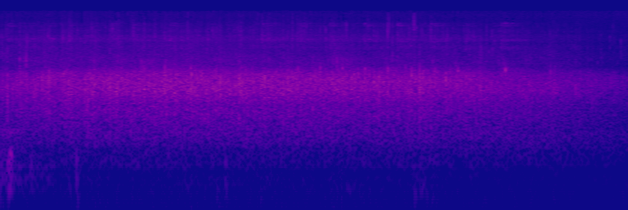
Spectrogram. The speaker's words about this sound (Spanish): Dale un fuerte aplauso a Jesús.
